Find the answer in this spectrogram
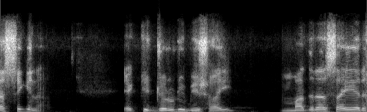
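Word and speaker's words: مدرسہ: যে হাটা আছে উর্দু থেকে লেখাতে হবে তবে উচ্চারণে আসবে না মাদ্রাসা মাদ্রাসা মাদ্রাসা হালকা করে মাদ্রাসা এ হাটা আসছে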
